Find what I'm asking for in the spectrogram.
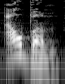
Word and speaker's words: album: 我们今天要聊到的是发行一个人的专辑，所以这个地方的专辑也可以来学习一下，专辑叫做 album， album， A-L-B-U-M， A-L-B-U-M， owl，这个地方的 L 发了一个翘舌音，把舌尖放在上排牙齿的后边， owl， owl，后面的 B-U-M，这里的 U 不会念啊，不念 bum 啊，念作轻的一个短的元音，叫做 a album， album Album 的最初的一个意思表示的是 a book in which you keep photographs, stamps, or stickers, etc.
